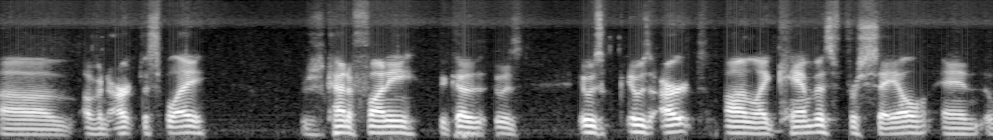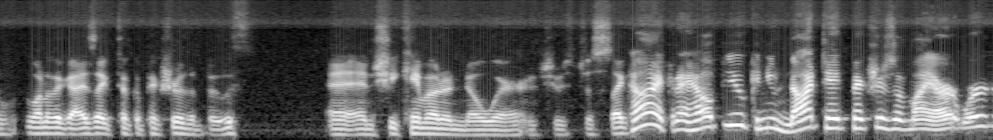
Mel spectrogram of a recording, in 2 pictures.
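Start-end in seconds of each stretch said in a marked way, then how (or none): 12.2-14.9 imitated angry screaming yell, higher. Retelling how a woman stopped someone photographing her artwork: imitating someone screaming angrily. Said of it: "came screaming at".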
